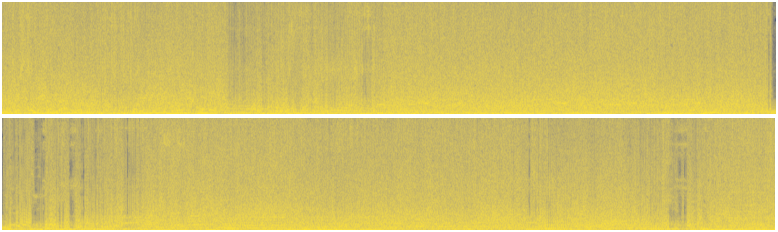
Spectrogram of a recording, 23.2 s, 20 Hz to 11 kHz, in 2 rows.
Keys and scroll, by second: 3.2 Page_Down, 11.3 Page_Down, 19.5 Page_Down.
